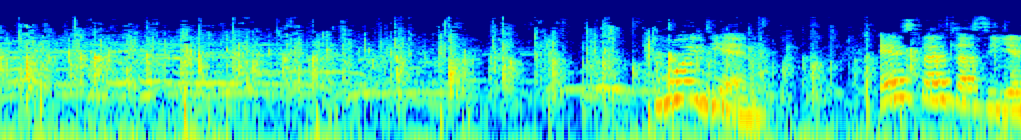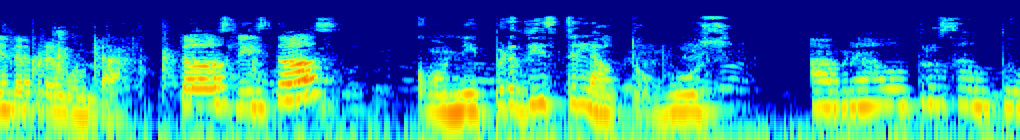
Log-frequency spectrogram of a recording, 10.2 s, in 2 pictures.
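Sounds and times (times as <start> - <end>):
audience applause: 0.0 - 6.6
speech: 3.4 - 10.1.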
